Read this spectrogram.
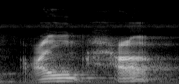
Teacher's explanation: اوپر والا حلق وہاں سے غین، خا ادا ہوتے ہیں، درمیان والے حلق سے عین، حا ادا ہوتے ہیں، اور نیچے والے حلق سے جو سینے کی طرف ہے ہمارا حمزہ، ہا ادا ہوتے ہیں۔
